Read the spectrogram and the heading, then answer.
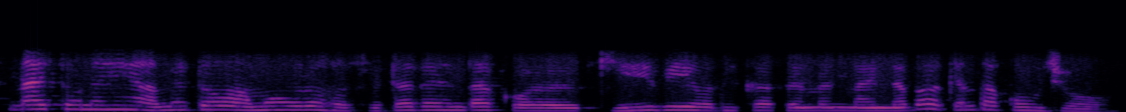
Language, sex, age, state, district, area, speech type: Odia, female, 45-60, Odisha, Sambalpur, rural, conversation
